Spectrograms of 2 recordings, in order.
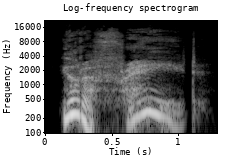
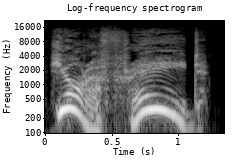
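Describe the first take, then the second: First: Slow, high, breathless realization; gasped. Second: High, loud, slow accusation; accusing. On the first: Wife realizing the samurai is afraid, high gasped words. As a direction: gasp it out as it dawns. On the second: Wife accusing the colonel, high loud slow. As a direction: throw it at him. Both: A narrator's reading. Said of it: "she gasped".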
